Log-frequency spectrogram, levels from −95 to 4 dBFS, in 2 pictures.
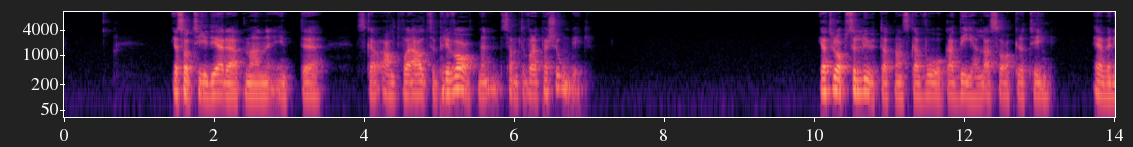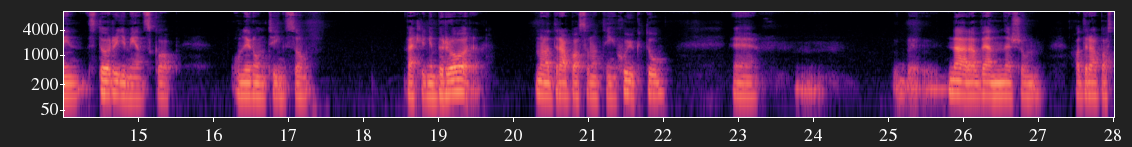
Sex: male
